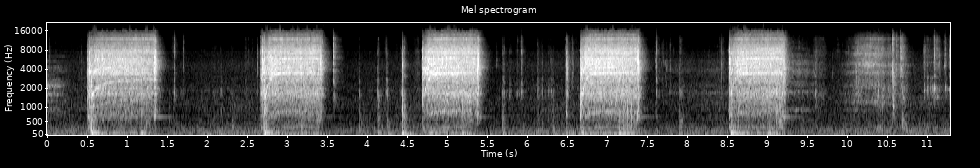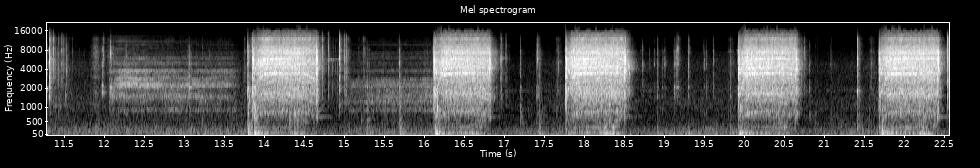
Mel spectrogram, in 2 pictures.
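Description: A power drill backs screws out of an electric furnace being scrapped, in repeated short whirring bursts of about a second each with pauses of metal handling between them, close and loud.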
